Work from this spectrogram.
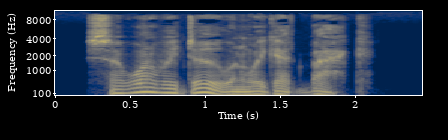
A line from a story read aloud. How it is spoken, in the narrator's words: Wayne asked softly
